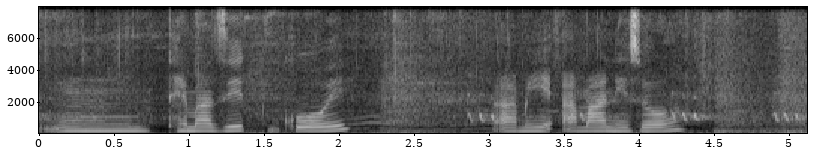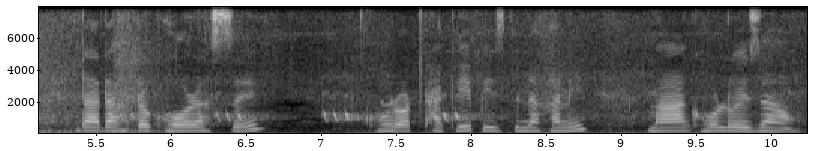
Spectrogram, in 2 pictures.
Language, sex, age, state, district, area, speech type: Assamese, female, 30-45, Assam, Udalguri, rural, spontaneous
